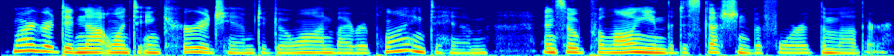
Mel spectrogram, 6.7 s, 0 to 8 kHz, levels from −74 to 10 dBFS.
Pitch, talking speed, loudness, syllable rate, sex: 210 Hz, 195 wpm, -16 LUFS, 5.7 syllables/s, female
